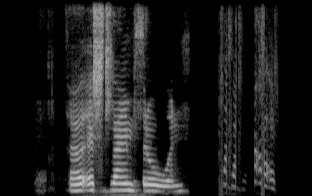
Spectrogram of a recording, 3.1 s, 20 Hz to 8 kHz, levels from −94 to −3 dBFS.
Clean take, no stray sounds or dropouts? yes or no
no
